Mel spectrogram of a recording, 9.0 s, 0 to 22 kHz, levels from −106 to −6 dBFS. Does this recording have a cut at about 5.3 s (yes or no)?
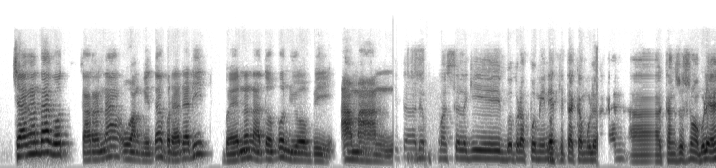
yes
